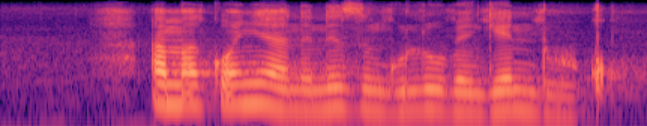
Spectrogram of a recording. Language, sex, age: Zulu, female, 25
